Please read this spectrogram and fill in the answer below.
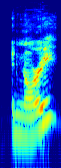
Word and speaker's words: Inori: She asks, Inori? Is that how you pronounce the name? Yes.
